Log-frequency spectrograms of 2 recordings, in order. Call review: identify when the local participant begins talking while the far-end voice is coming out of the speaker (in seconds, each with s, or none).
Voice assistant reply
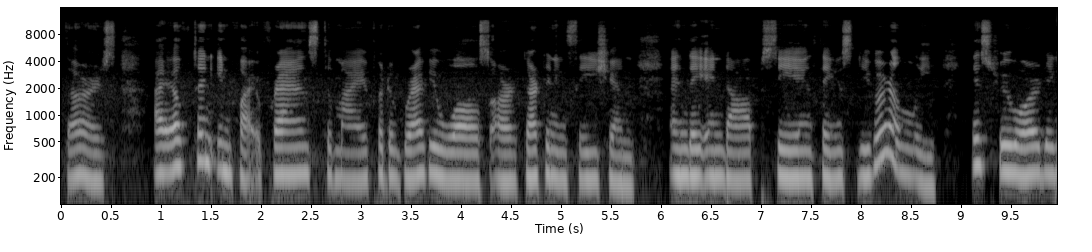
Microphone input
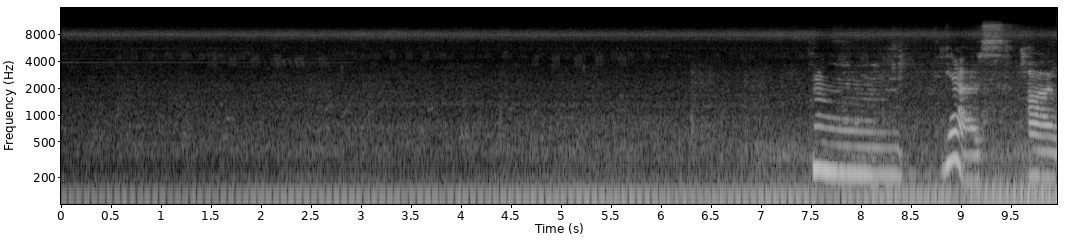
7.5 s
